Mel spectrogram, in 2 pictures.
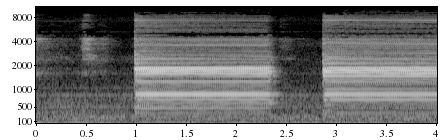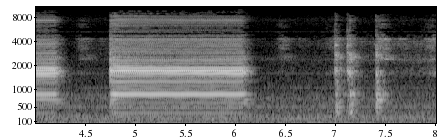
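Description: Loud, steady electronic buzzing tones in bursts of about one and a half seconds, separated by short pauses, typical of an MRI scanner running.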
